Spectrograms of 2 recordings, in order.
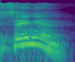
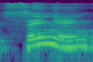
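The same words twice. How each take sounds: First: The final g sound is dropped, ending on n. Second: The final g sound is clearly pronounced. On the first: The speaker calls it wrong. "we say singing" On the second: The speaker calls it right. "Or if we say singing"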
